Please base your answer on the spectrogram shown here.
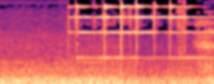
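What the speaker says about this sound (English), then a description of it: "So they said that in order to summon Kurt, we have to ring the bell." A bright bicycle-style bell at a farmers market stall rings in a quick series of about six close, ringing dings over a low background murmur.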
